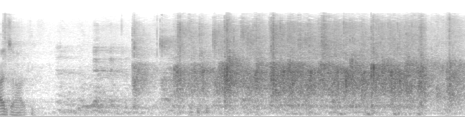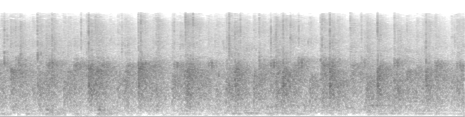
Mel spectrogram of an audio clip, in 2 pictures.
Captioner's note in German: Lang anhaltender Beifall SPD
